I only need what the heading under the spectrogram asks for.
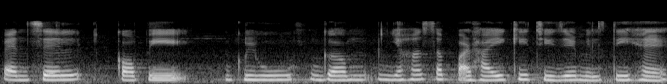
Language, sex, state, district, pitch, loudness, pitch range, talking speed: Hindi, female, Madhya Pradesh, Katni, 210 Hz, -16 LUFS, 200-215 Hz, 100 wpm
